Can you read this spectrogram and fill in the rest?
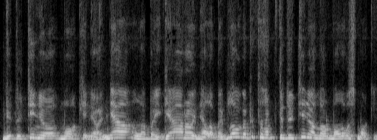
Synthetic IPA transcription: ʋʲɪd̪ʊt̪ʲɪnʲoːmoːkʲɪnʲo̰ːnʲɛlˠɐbɐɪɡʲæːɾoːnʲɛlˠɐbɐɪblˠoːɡoːbʲɛt̪t̪ːɐsʲokʋʲɪd̪ʊt̪ʲɪnʲoːnoːrmɐlˠɐʊsmoːkʲɪnʲ

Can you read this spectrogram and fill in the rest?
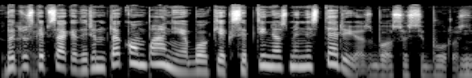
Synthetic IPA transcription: bʲɛt̪juːskɐɪpsɑːkʲeːt̪ɾʲɪmt̪ɐkoːmpɑːnʲɪjɛbʊʋoːkʲiɛksʲɛpʲt̪ʲiːnʲoːsmʲɪnʲɪsʲt̪ʲɛɾʲɪjo̰ːsbʊʋo̰ːsʊsʲɪbuːɾʊ̰s

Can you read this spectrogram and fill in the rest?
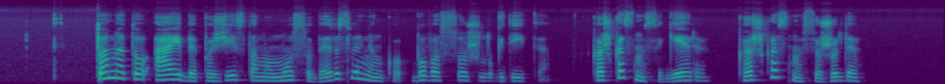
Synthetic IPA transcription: t̪uɔmʲɛt̪ʊʔɐɪbʲepɐʒʲiːst̪ɐmʊmuːsuːʋʲɛɾʲsʲlʲɪnʲɪŋkʊ̰bʊʋoːsʊʒlˠʊɡd̪ʲiːt̪ʲɪ̰ | kɐʃkɐsnʊsʲɪɡʲeːɾʲe | kɐʃkɐsnʊsʲɪʒʊd̪ʲe

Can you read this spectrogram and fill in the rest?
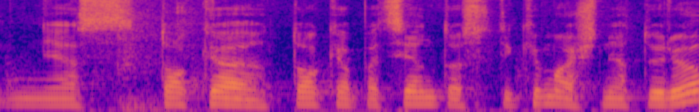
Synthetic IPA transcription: nʲɛst̪oːkʲoːt̪oːkʲoːpɐt͡s̪ʲɪɛnt̪oːsʲʊ̥t̪ʲɪkʲɪmoːɐʃnʲɛt̪ʊɾʲʊ

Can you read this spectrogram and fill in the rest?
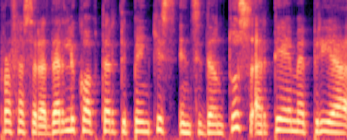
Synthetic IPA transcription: pɾoːfʲɛsoːɾʲɛd̪ɐɾlʲɪkoːɐpt̪ɐɾʲt̪ʲɪpʲɛŋʲkʲɪsɪnʲt̪ʲɪd̪ʲɛnt̪ʊsɐɾʲt̪ʲeːjɛmʲɛpʲɾʲiɛ

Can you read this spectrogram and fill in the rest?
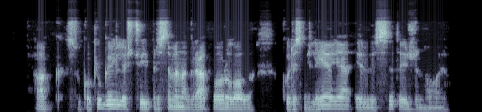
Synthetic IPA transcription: ɐksʊkoːkʲuɡɐɪlʲɛʃʲt͡ʃʲʊiːpʲɾʲɪsʲɪmʲɛnɐɡɾɑːfoɔɾlˠɔʋɐkʊɾʲɪsmʲɪlʲeːjoːjɛʔɪɾʋʲɪsʲɪt̪ɐɪʒʲɪnoːjoː

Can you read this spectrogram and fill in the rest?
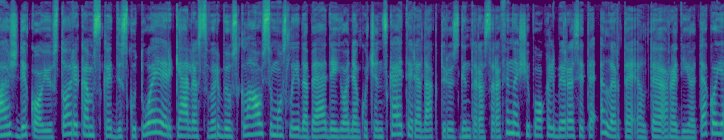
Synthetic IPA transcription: ɐʃd̪ʲeːkoːjʊɪst̪oːɾʲɪkɐmskɐt̪̚d̪ʲɪskʊt̪uɔjɛɪɾkʲæːlʲɛsʋɐɾʲbʲʊsklˠɐˑʊsʲɪmʊslˠɐɪd̪ɐpʲæːd̪ʲeːjoːd̪ʲɛnkʊt͡ʃʲɪnʲskɐɪt̪ʲɛɾʲɛd̪ɑːkt̪oːɾʲʊsɡʲɪnt̪ɐɾɐsɾɐfʲɪnɐʃʲiːpoːkɐlʲbʲeːɾɑːsʲeːt̪ʲɛʔɛlˠɛɾt̪ɛʔɛlˠt̪eɾɐd̪ʲɪjoːt̪ʲɛkoːjɛ

